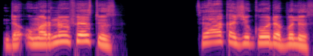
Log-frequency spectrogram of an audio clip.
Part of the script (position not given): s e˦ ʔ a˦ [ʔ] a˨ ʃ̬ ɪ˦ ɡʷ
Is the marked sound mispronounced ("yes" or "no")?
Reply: yes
